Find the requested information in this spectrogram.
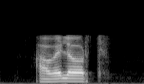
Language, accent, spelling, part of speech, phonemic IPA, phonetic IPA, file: Armenian, Eastern Armenian, ավելորդ, adjective, /ɑveˈloɾtʰ/, [ɑvelóɾtʰ], Hy-ավելորդ.ogg
- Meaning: 1. superfluous 2. unnecessary, needless 3. spare 4. unwarranted 5. unjust, false, wrongful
